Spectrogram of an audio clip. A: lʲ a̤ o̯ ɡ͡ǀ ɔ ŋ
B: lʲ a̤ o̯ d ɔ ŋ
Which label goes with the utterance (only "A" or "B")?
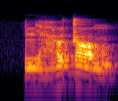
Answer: B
